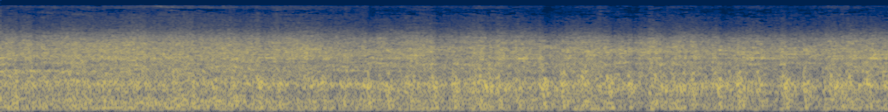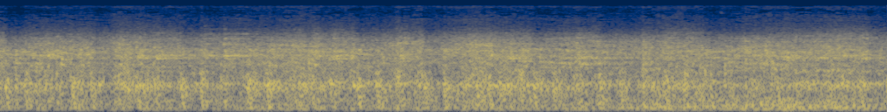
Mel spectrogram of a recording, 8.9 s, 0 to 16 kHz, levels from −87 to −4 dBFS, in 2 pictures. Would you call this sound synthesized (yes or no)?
yes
